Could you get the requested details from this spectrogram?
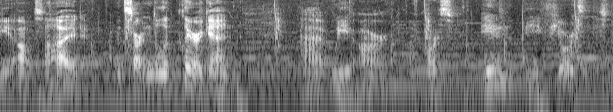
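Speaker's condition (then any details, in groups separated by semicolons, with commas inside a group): No condition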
